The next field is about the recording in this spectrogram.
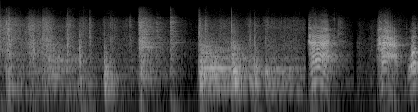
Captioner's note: metal wastebasket clattering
